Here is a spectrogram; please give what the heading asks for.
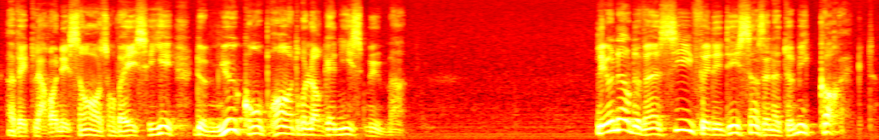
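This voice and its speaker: A man reading scripted narration for an educational history cartoon, with a husky voice. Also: mid-range voice. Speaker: documentary narrator.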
